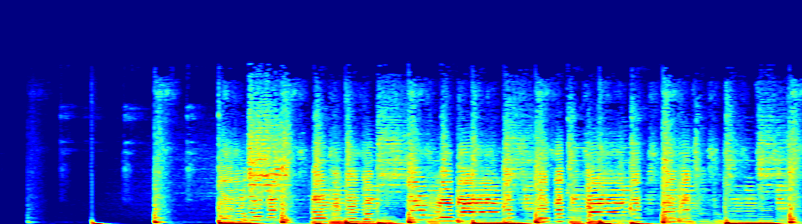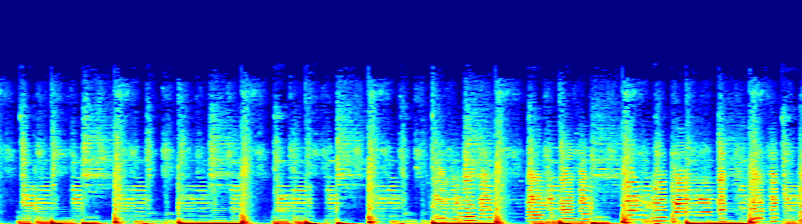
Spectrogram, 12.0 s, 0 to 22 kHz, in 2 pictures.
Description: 70s Redrum 126bpm

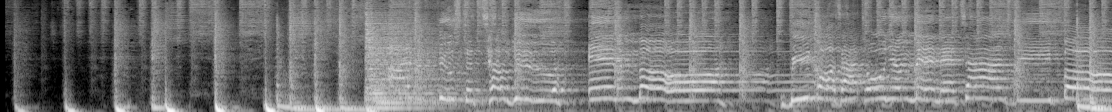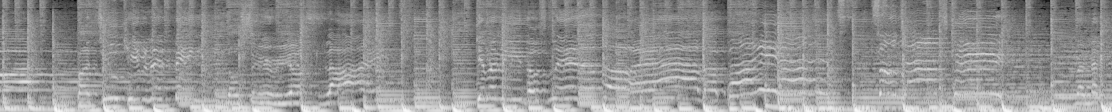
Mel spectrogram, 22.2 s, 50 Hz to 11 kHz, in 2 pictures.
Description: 80s Redrum 120bpm

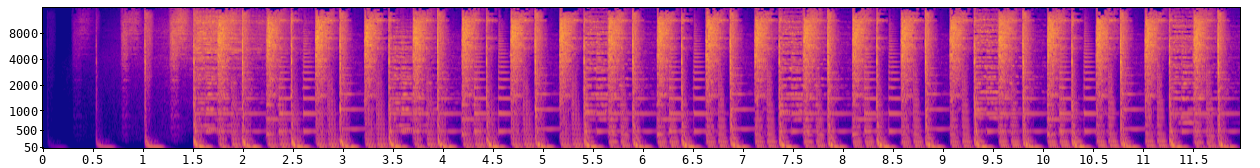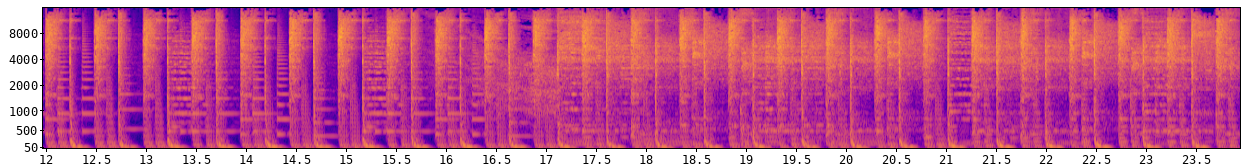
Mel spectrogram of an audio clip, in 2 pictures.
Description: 80s Redrum 123bpm

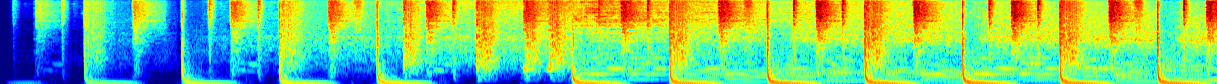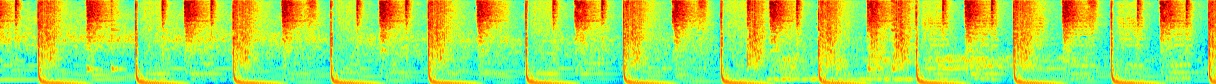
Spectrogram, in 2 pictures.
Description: Dance Redrum

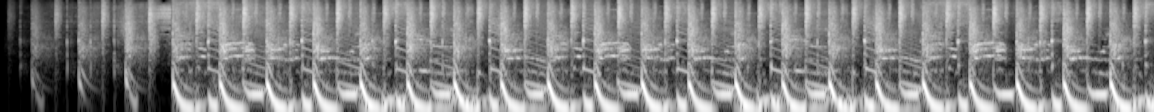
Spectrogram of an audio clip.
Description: house redrum

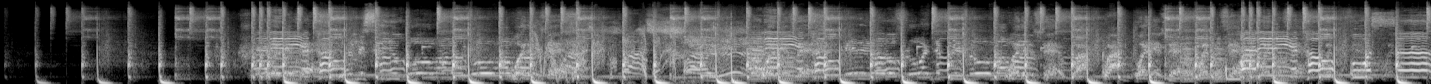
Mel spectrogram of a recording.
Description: Top40s Quick Scratch In Outro 97 BPM

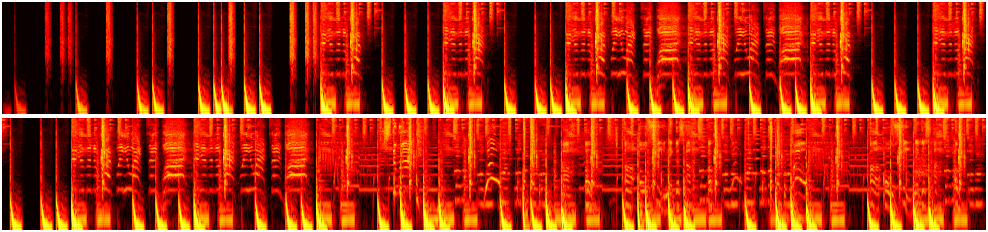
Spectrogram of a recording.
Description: Hip Hop Redrum Hype; Remixfreakz

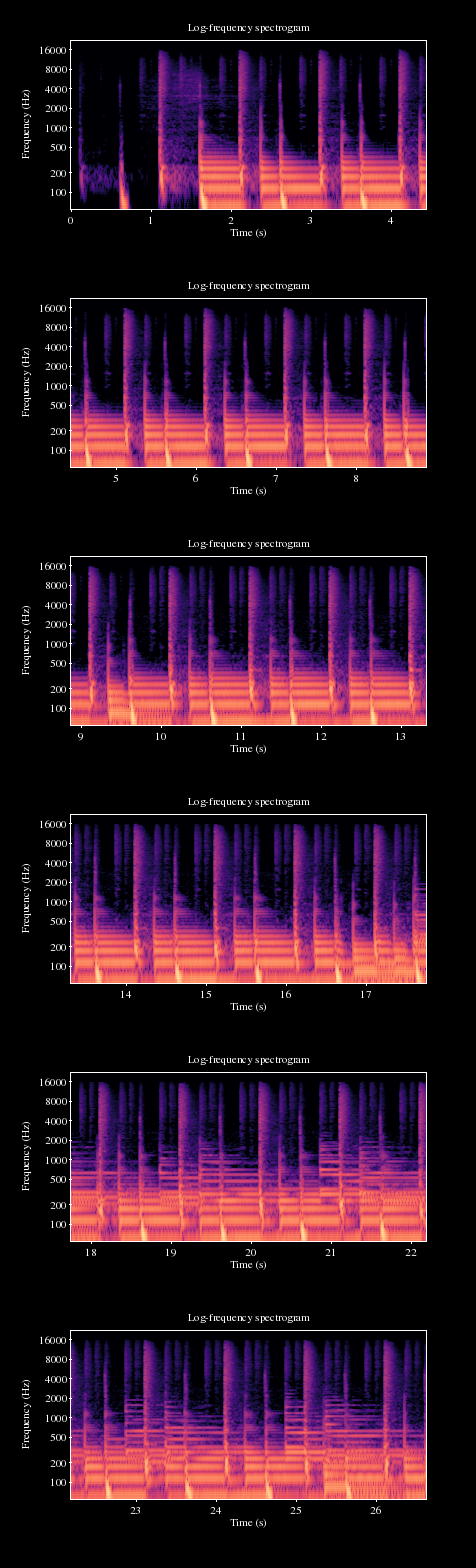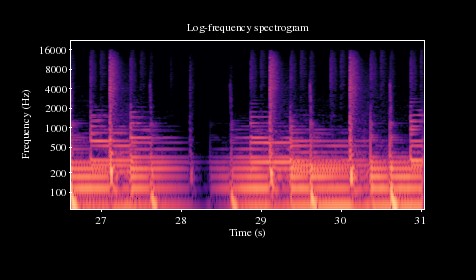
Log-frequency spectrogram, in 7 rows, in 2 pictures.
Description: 70s redrum 120 bpm

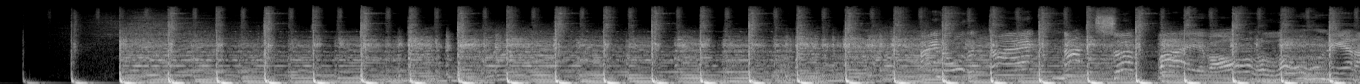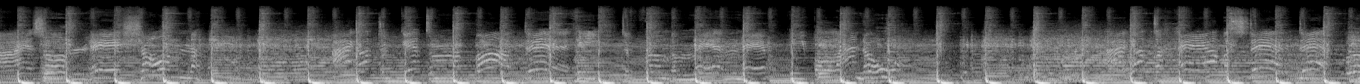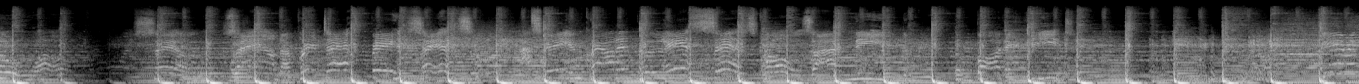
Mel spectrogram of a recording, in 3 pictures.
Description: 80s Redrum 124 bpm CLEAN

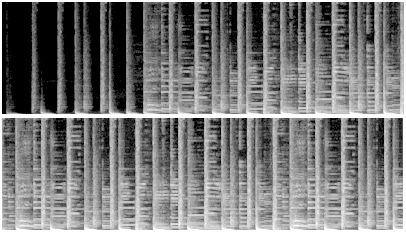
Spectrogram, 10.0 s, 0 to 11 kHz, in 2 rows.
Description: Dance Afro Beat 140 BPM

